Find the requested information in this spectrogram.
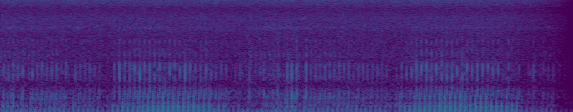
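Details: Domestic cat purring steadily in close, low rumbling cycles, each purr swelling for about a second with brief softer gaps between breaths, no other sounds.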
